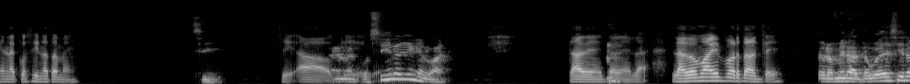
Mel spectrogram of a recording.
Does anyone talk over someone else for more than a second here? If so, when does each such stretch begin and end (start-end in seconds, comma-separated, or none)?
none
